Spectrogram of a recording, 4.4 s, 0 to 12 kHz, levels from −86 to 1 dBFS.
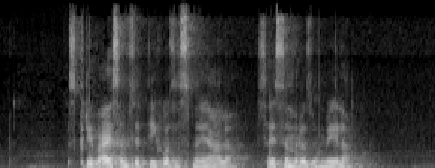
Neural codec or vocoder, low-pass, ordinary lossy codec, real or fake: vocoder, 44.1 kHz, 128 mel bands, Pupu-Vocoder; 10.8 kHz; Opus, 24 kbps; fake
